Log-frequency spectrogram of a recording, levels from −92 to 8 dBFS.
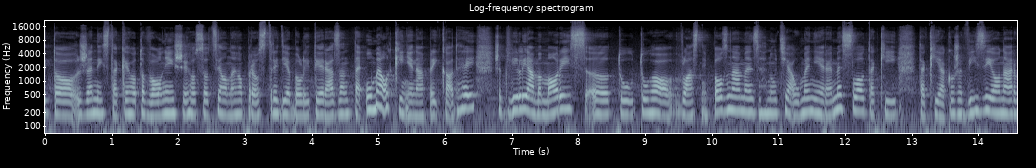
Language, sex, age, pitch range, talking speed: Slovak, female, 30-49, 185-215 Hz, 120 wpm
